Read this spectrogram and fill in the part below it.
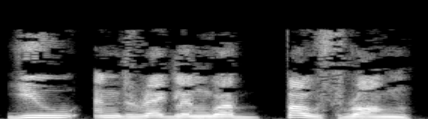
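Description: A man's voice: on the high side, lively intonation, moderate pace, a bit bright, husky, no room sound, pitched above the performer's own voice. A man voicing a fierce, forthright woman in an audiobook, speaking urgently and emphatically. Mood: indignant. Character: fierce, indignant woman leading a rescue.

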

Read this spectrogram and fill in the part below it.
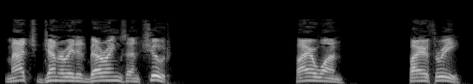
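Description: A man's voice: mid-range voice, expressive, normal speed, pushed and bright, slightly rough, no echo. A man voicing a tense submarine captain for an audiobook, giving urgent, clipped military commands. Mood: urgent, commanding. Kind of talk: audiobook character acting.

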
